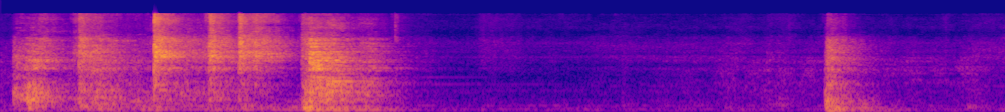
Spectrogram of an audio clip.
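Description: Kitchen handling noises: a run of loud rustling and clattering in the first two seconds, then one short knock about four seconds in.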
